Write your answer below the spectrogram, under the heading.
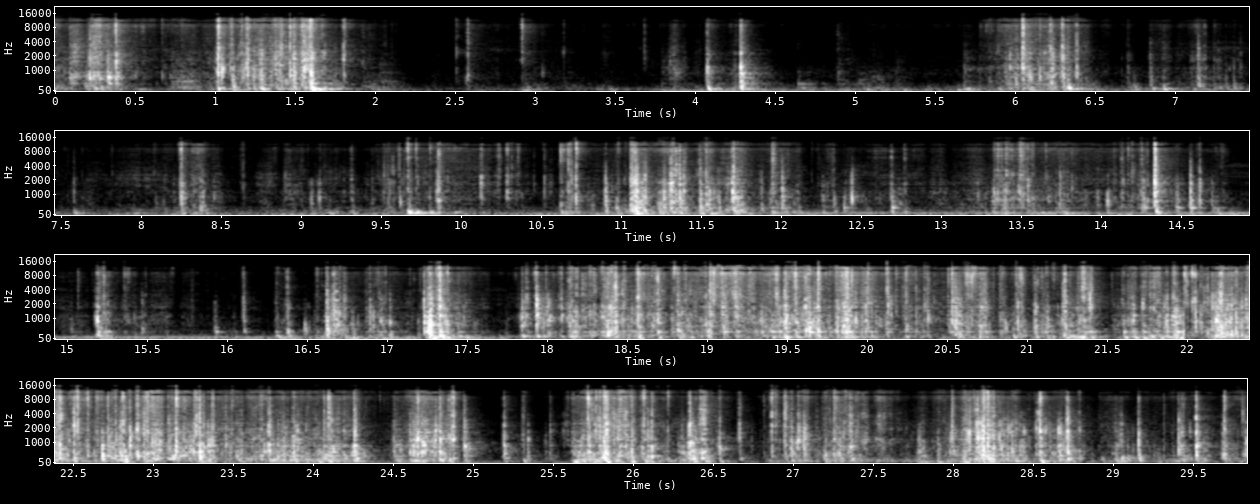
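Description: Crinkly plastic prawn bag being handled and torn open, then frozen raw prawns clicking and clattering as they are tipped from the bag into a plastic tub. The sounds come as scattered rustles and clicks at first, then as a dense run of clicking through the second half.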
